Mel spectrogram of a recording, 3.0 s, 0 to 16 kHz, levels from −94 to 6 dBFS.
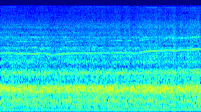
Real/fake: real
